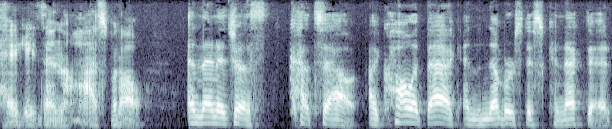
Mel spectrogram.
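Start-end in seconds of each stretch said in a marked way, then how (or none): 0.0-1.5 strange, weird, breathy whisper. Retelling a phone call from a deceased man's number: imitating a weird voice. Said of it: "this weird voice going like".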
